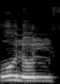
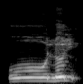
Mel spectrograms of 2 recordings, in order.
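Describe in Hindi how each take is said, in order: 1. पहला स्वर छोटा है, इसमें oo की आवाज़ नहीं है। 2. पहला स्वर लंबी oo की आवाज़ है। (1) "यहां पर मैं वाव को भी, दोनों वाव को ड्रॉप कर दिया हूं" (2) "उलुल नहीं"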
